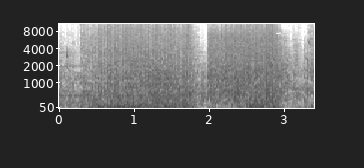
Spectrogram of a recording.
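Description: Heavy machine gun fire in a wartime shooter video game: dense, continuous automatic bursts with a brief break near the middle, loud and rough, filling the entire clip.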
